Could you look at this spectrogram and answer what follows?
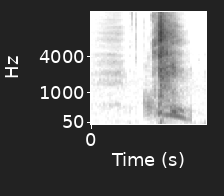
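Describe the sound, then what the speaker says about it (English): A single sharp, loud sneeze from a person sitting close to a microphone, short and explosive, preceded by a faint intake of breath, with no speech. "you guys got to hear my lovely sneezes"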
